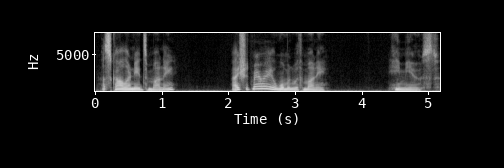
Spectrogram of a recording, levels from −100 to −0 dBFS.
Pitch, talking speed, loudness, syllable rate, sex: 205 Hz, 150 wpm, -19 LUFS, 5.8 syllables/s, female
